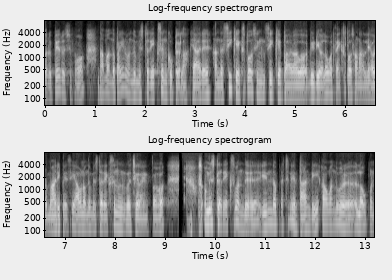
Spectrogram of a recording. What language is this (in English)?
Tamil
